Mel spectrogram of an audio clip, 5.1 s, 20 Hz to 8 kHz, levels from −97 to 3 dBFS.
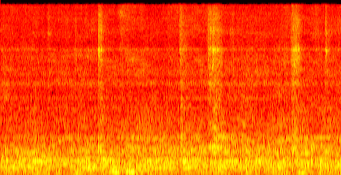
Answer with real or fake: fake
